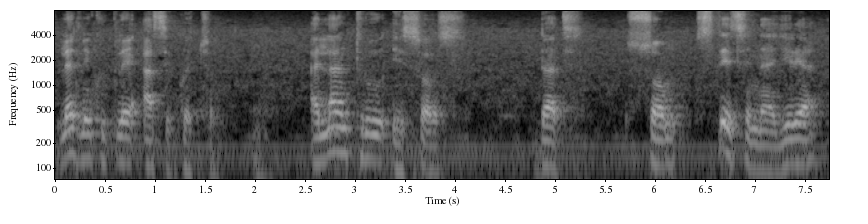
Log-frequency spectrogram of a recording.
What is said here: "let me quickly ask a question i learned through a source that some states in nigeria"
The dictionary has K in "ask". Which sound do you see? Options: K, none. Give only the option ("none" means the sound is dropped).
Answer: none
